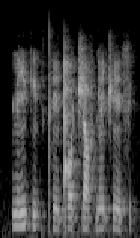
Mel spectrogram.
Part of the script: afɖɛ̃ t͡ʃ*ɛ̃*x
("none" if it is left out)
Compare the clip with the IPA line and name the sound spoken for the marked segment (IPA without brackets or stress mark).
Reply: ẽ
